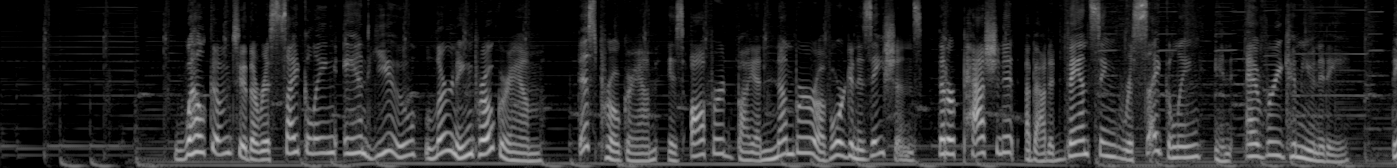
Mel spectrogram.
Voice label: Elearning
